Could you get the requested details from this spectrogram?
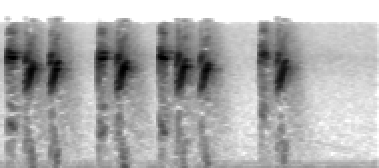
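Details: European goldfinch recorded for training captive birds: groups of two or three short, high, twittering chirps, with brief pauses between groups and a clean, quiet background.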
